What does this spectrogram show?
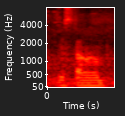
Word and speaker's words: Gestamp: It's a Gestamp. That's how they pronounce it.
